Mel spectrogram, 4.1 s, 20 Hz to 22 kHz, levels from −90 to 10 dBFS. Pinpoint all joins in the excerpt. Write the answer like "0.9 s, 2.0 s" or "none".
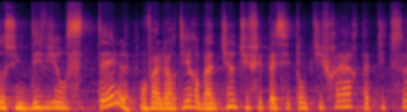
1.3 s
